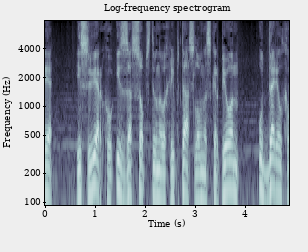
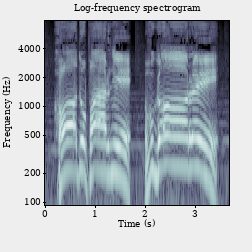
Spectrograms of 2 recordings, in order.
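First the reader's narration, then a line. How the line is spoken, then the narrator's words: Howling over the noise. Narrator (Russian): Взвыл Ярпин Зигрин, перебивая рев Нищуки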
